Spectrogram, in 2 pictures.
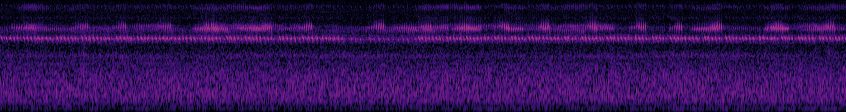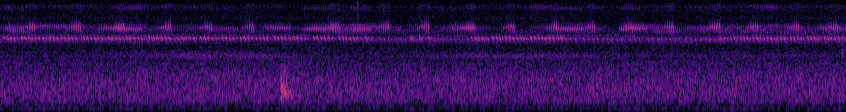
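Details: A forest cricket chorus at night: a continuous piercing trill with evenly spaced chirps above it, steady throughout, broken only by a single brief click midway.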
